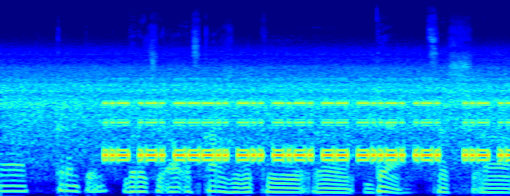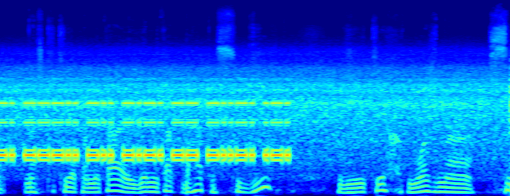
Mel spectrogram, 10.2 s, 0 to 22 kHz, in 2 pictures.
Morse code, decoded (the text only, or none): UR8DCM/R UR8DCM/R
